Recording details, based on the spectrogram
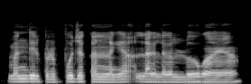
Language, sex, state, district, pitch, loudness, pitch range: Garhwali, male, Uttarakhand, Uttarkashi, 125 Hz, -16 LUFS, 115-130 Hz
